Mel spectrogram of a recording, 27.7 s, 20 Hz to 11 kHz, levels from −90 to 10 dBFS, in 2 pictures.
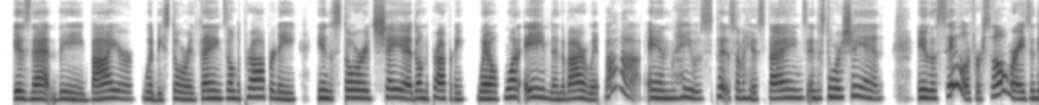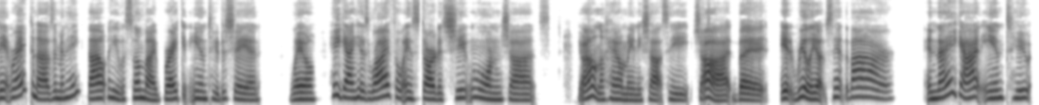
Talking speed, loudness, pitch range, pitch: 185 wpm, -16 LUFS, 215-255 Hz, 235 Hz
